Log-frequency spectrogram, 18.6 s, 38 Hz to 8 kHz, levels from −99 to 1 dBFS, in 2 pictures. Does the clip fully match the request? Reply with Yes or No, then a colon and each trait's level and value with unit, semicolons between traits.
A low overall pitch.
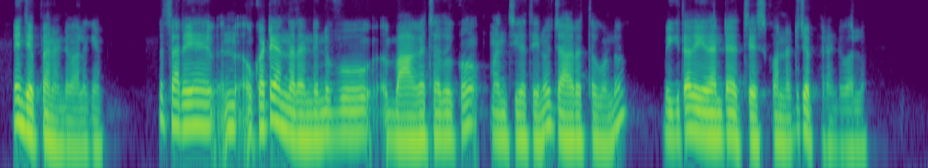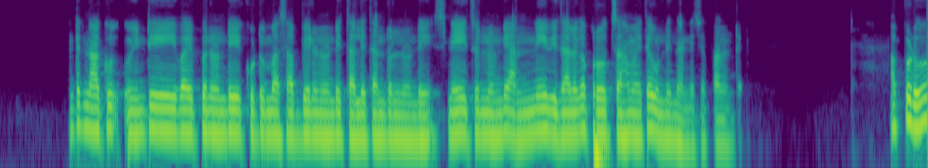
Yes: low, 110 Hz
